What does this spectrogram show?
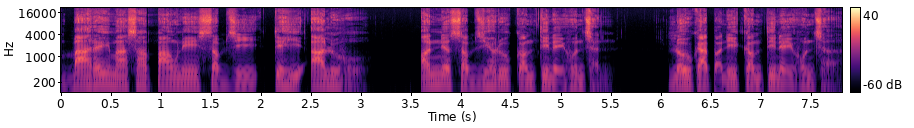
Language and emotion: Nepali, neutral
